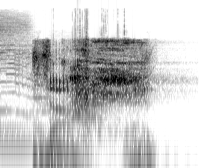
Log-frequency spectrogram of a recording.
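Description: The last held chord of a rock track dies away, then about a third of a second in a single animal roar, a bear-roar sound effect, lasts about a second and fades out.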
